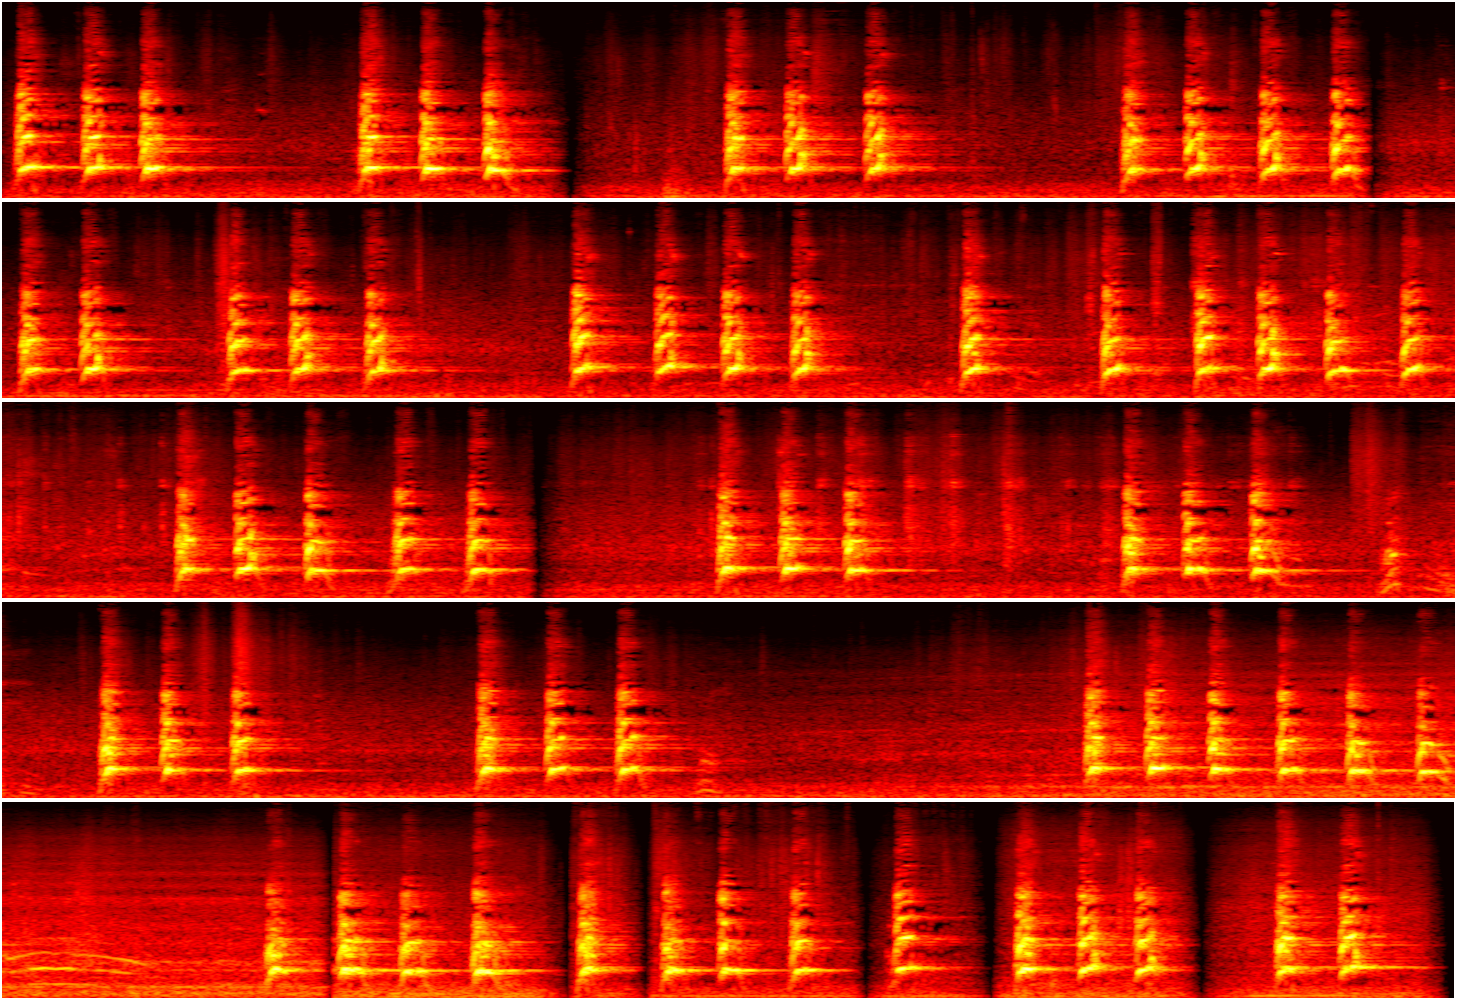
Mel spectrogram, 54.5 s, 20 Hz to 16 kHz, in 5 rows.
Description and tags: Barking Aldi Dog
Dog in front of the supermarket, being restless for their owner. Bark bark. Bark bark.
Recorded with a Zoom H2. Edited with Audacity.
animal, bark, barking, canine, dog, doggie, pet, puppy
